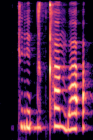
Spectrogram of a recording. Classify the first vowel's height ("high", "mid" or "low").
mid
